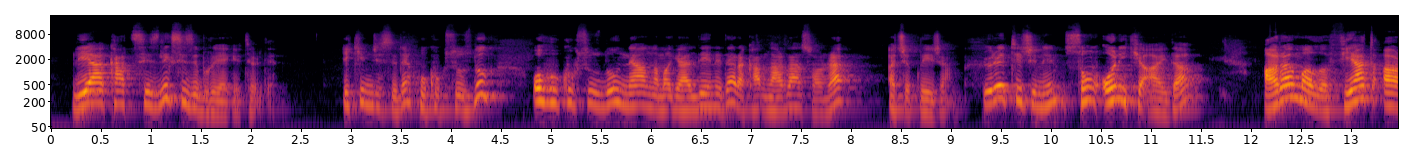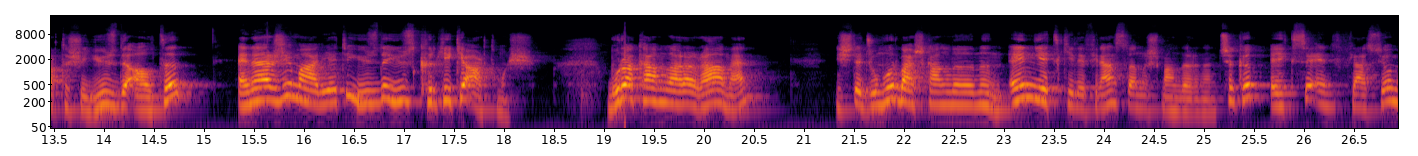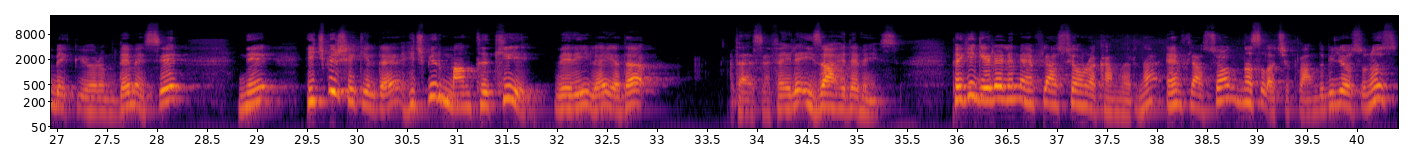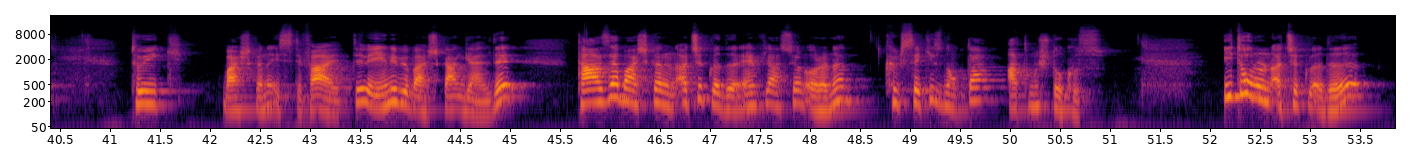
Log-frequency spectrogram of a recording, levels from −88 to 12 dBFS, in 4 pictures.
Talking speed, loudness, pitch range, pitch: 85 wpm, -21 LUFS, 145-220 Hz, 180 Hz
